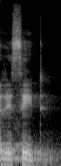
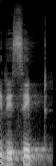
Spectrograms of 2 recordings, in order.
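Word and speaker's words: receipt: कहते हैं रिसिप्ट है तो क्या साइलेंट देखा आपने पी की साउंड नहीं बोली जाती हम कहते रिसेट ना की रिसिप्ट ओंस अगेन रिसीवड एग्जांपल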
